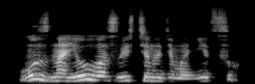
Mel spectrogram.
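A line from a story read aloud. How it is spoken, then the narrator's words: Laughing loudly. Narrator (Russian): захохотал профессор Раш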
